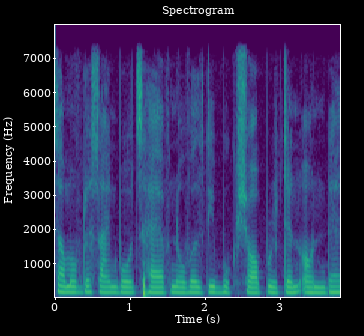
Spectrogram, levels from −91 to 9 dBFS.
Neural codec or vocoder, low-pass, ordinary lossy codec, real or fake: none; 7.2 kHz; none; real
